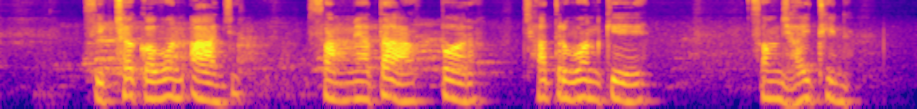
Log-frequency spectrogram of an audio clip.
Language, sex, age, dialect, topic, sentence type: Magahi, male, 18-24, Western, banking, statement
